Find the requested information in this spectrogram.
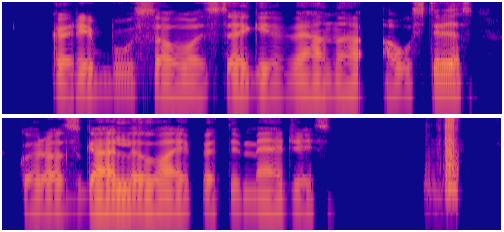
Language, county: Lithuanian, Klaipėda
